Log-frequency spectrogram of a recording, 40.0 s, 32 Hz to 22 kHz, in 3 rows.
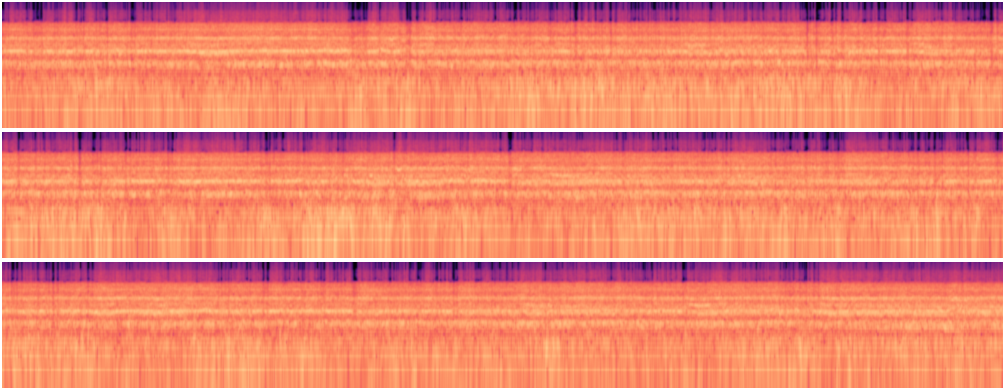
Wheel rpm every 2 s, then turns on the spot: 230, 230, 230, 230, 230, 230, 230, 230, 230, 220, 220, 230, 230, 230, 230, 230, 230, 230, 230, 210.
none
